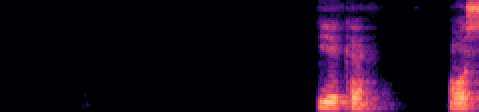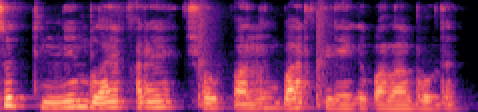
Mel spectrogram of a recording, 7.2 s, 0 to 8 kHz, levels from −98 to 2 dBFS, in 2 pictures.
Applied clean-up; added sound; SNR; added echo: neural mask model DeepFilterNet 3.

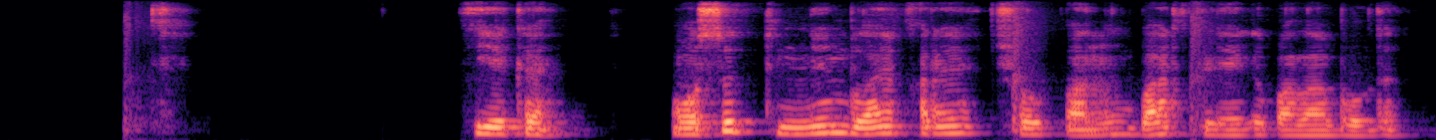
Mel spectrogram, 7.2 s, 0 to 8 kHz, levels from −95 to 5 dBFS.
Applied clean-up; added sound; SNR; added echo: neural separator model SepFormer DNS4.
